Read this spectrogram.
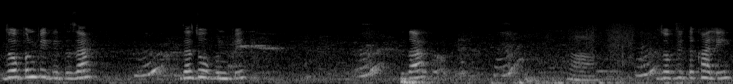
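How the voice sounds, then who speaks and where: A woman's voice: high-pitched, animated, slow pace, long pauses, a crowd in the background. A young woman with a Marathi accent filming a home vlog, coaxing and scolding her small children and chatting to viewers. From Maharashtra, India. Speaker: home vlogger and mother. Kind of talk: casual home vlog with kids. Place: home kitchen.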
